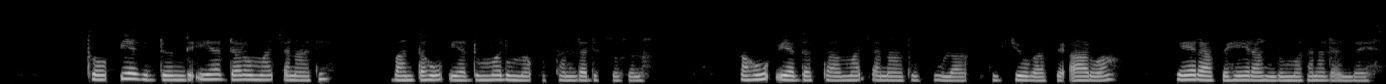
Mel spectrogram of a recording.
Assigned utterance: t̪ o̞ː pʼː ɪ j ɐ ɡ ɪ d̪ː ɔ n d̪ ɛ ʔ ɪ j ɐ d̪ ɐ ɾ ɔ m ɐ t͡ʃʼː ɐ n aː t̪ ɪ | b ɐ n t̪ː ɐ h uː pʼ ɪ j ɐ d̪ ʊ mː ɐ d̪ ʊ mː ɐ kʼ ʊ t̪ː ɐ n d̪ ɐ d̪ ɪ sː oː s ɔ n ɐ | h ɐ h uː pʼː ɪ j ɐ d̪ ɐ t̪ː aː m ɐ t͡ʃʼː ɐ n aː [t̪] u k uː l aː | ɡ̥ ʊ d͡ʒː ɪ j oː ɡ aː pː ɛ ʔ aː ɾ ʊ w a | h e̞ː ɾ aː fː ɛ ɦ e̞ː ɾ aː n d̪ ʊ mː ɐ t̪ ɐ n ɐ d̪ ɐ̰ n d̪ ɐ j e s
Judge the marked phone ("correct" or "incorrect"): correct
